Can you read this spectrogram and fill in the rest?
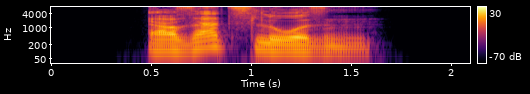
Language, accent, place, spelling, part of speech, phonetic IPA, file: German, Germany, Berlin, ersatzlosen, adjective, [ɛɐ̯ˈzat͡sˌloːzn̩], De-ersatzlosen.ogg
- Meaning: inflection of ersatzlos: 1. strong genitive masculine/neuter singular 2. weak/mixed genitive/dative all-gender singular 3. strong/weak/mixed accusative masculine singular 4. strong dative plural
